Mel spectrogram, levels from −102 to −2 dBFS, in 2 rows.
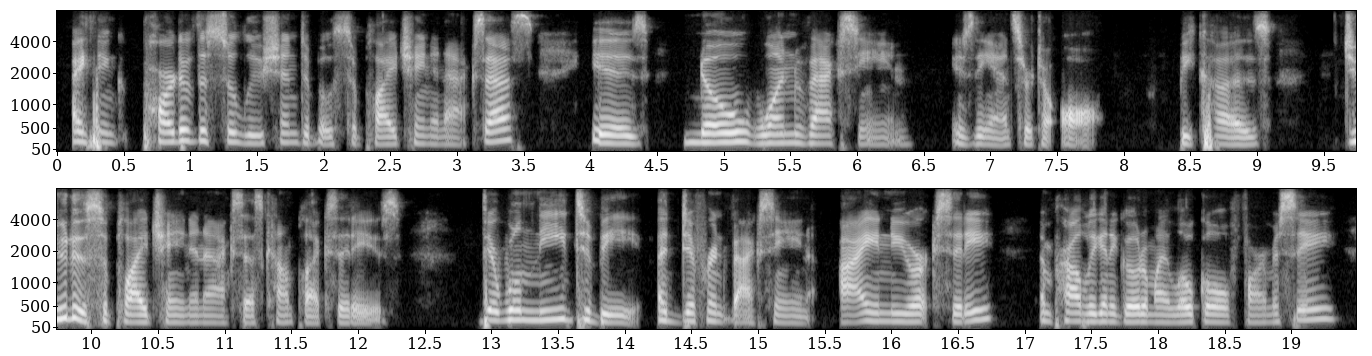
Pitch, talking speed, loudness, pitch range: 175 Hz, 160 wpm, -19 LUFS, 160-205 Hz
